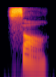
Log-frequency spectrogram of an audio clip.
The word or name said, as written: saul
